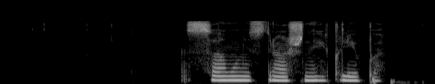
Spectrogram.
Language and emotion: Russian, neutral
